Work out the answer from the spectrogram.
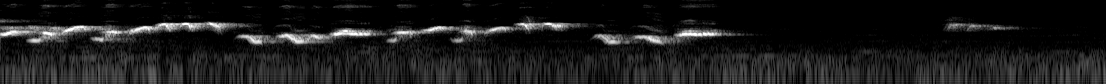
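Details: Lure song of the White-rumped shama for training young and forest-caught birds; rapid series of looping, up-and-down whistled notes for about three seconds, then quiet with one short descending whistle.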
